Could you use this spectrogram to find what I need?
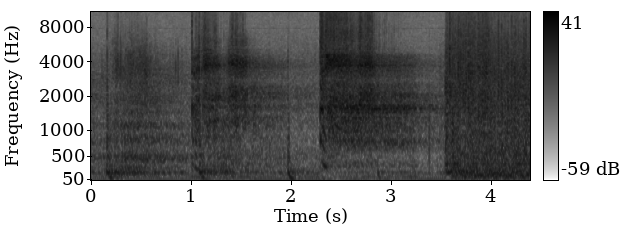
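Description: A woman gasps and moans heavily.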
